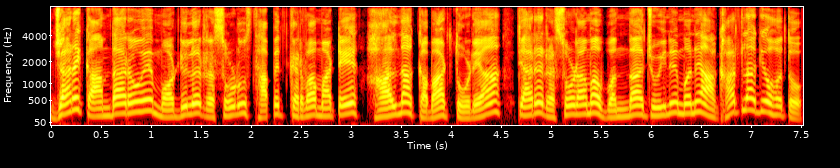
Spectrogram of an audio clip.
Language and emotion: Gujarati, surprised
